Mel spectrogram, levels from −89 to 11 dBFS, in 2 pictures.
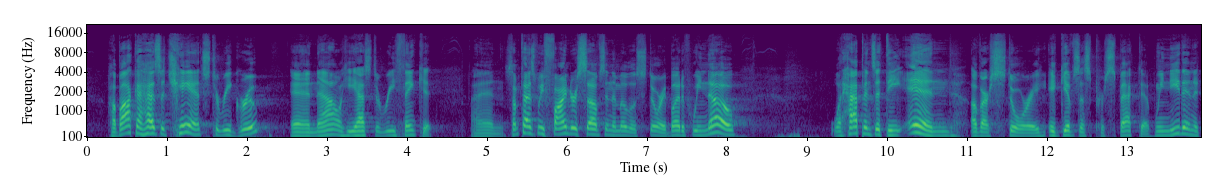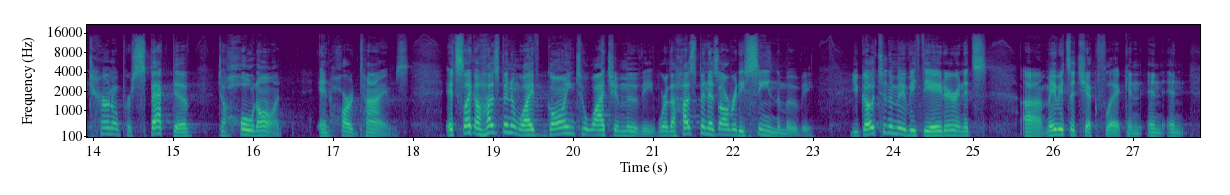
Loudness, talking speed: -23 LUFS, 185 wpm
